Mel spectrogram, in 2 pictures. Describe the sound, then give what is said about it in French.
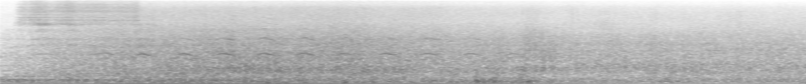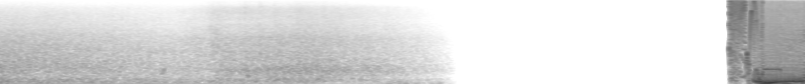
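Sea waves wash in a steady, broad roar, with wind rumbling against the microphone. The surf slowly fades, then cuts off into silence before a sudden loud burst at the very end. “Il y a la mer. Tu vois, la mer qui...”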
